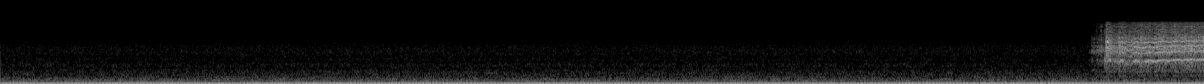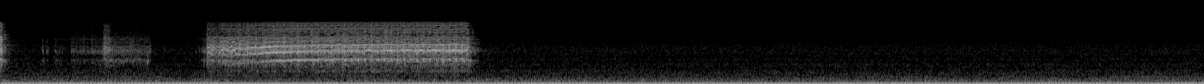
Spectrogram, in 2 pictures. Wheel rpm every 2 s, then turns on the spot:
0, 0, 0, 0, 0, 80, 20, 140, 50, 0, 0, 0.
none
